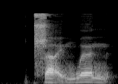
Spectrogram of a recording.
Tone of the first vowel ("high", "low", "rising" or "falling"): low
